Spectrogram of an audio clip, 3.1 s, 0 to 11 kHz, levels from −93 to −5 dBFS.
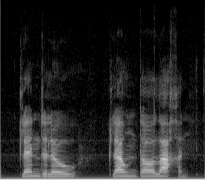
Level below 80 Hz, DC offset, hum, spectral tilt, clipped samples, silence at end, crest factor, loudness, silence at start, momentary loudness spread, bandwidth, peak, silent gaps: -72 dBFS; 10%; none; -5.5 dB/octave; under 0.1%; 0.1 s; 22 dB; -34 LUFS; 0.3 s; 16 LU; 11 kHz; -12 dBFS; none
